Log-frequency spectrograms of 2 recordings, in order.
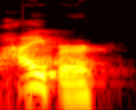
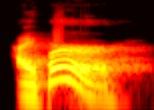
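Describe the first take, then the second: First: The stress is on the first syllable. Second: The stress is on the second syllable. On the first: The speaker calls it wrong. "instead of hyper" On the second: The speaker calls it right. "accent on the second"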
